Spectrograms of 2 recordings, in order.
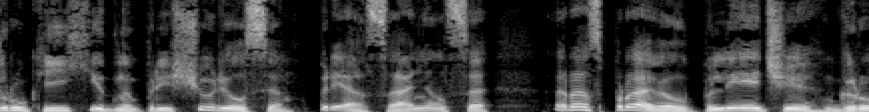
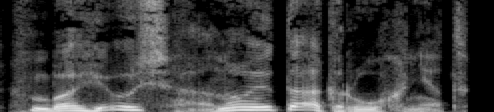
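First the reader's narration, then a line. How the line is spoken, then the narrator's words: Sighing. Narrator (Russian): вздохнул Кофа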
